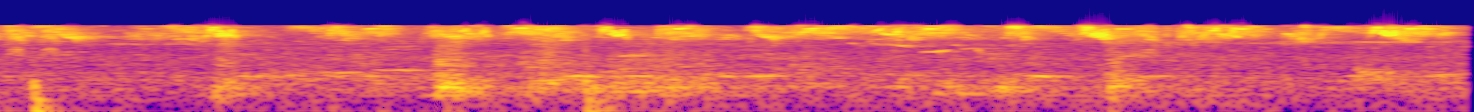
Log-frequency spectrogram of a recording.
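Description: Small birds chirping: many short, high calls, faint, one after another.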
